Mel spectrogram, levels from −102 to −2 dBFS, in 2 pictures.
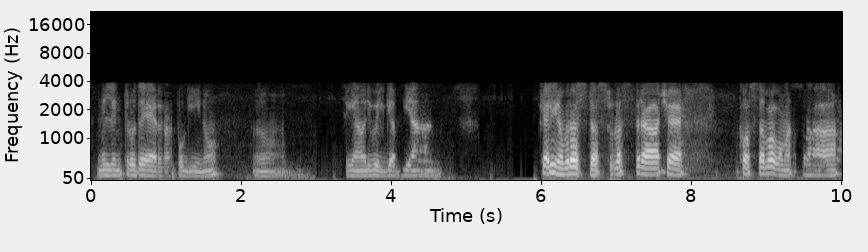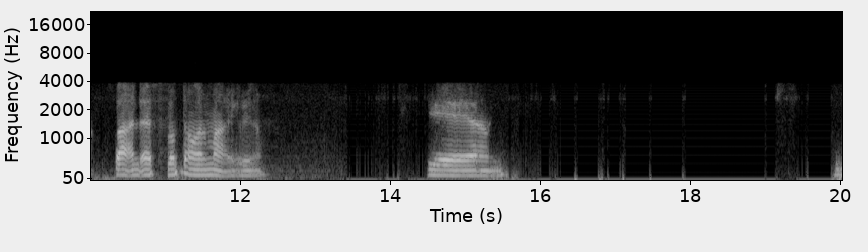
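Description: Throughout, the speech has the buzzy, gravelly roughness of the GSM full-rate codec, consistent with its 13 kbps rate. A pulse-driven vocal-tract model replaces the natural excitation and cuts everything above 4 kHz. This is grainier than a simple telephone band-limit, which would only muffle the sound.

Lost GSM frames occur at 0.92 to 1.11 s, 4.90 to 5.10 s, 6.82 to 7.01 s, 10.95 to 11.06 s and 12.48 to 12.52 s. Each gap is patched by repeating the last good frame, giving a brief metallic ring rather than silence or a click. The longest gaps are the spread-out bursts, each around 100 to 140 ms in total.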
